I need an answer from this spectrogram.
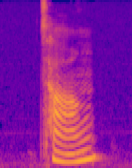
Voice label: "cang3", pinyin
